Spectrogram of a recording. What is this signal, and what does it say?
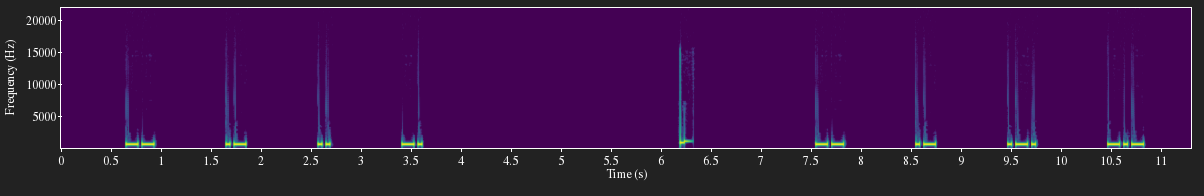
Morse code, heard as a keyed tone, about 30 wpm, spaced as for 10 wpm, 700 Hz. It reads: MAIN MARK
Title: 6x Character Spacing - Top 300 Words - 30wpm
